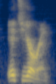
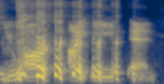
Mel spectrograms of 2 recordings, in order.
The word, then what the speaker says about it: Urien: It's Urine, buddy. It's Urien. They just moved the E.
